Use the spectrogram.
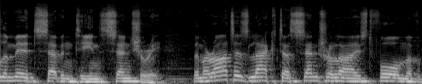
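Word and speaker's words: Marathas: they were the maratas oh so it's pronounced maratas I'm sorry for butchering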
